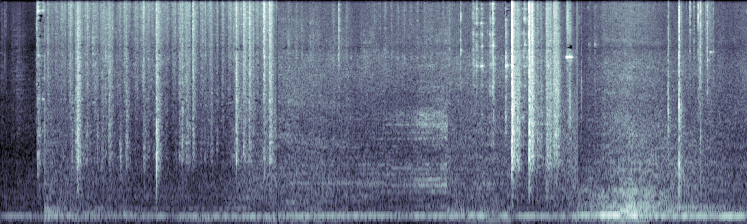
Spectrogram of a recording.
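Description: Scattered metallic clinks and taps as a scooter carburettor body and a screwdriver are handled against a steel tray, with a denser, louder run of knocks a little before the end, over a steady low hum.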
